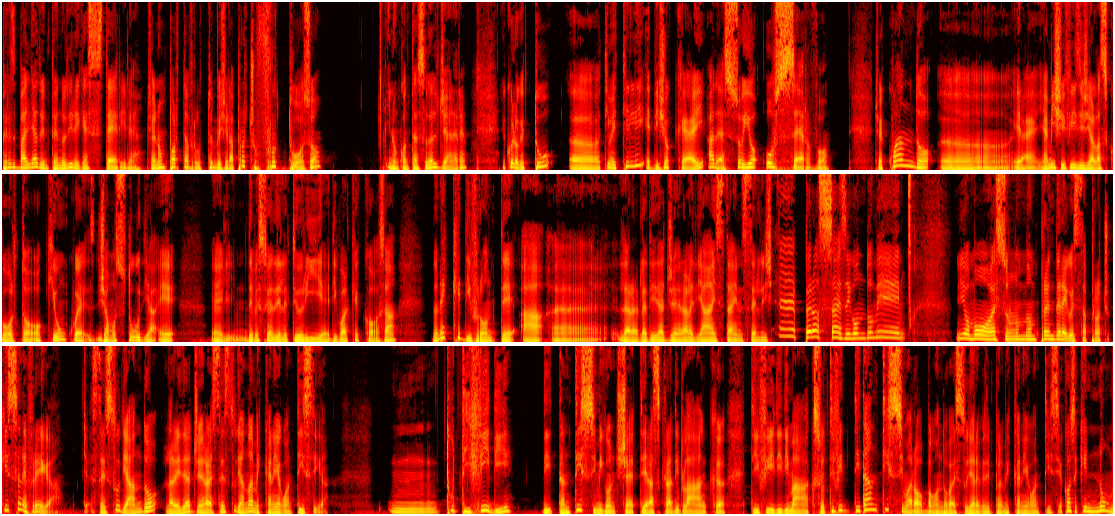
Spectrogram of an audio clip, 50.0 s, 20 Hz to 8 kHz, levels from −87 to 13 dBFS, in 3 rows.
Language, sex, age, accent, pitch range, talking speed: Italian, male, 30-49, native, 115-165 Hz, 155 wpm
